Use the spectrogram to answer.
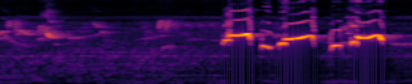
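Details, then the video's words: Oriental magpie-robin, untrained, singing loudly: a couple of seconds of soft background chatter and murmur, then a vivid phrase of clear, looping whistles that rise and fall. "terapi Kacer bahan langsung ngeplong buka paruh gacor power suara keras"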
